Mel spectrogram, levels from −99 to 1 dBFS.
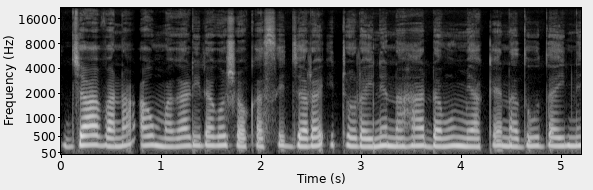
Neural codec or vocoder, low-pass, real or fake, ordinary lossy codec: none; none; real; none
